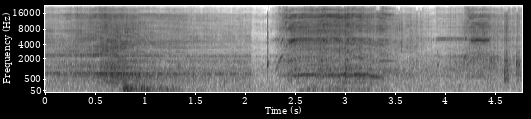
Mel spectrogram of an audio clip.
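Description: Drivetrain of a budget RC monster truck with its gears meshed tight, giving a whining, grinding mechanical noise that rises and falls in pitch as the truck runs, with no talking.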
